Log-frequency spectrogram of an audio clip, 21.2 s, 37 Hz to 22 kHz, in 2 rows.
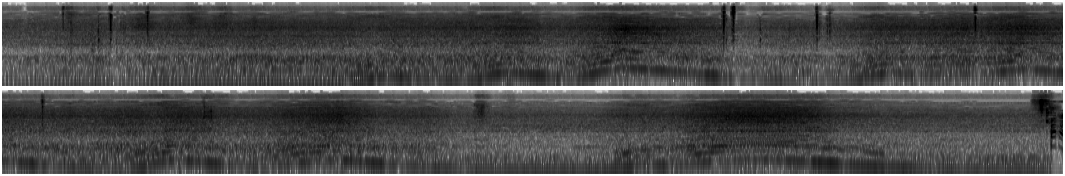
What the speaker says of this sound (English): Let's take a little listen to that 4-cylinder engine and see how it sounds under acceleration.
